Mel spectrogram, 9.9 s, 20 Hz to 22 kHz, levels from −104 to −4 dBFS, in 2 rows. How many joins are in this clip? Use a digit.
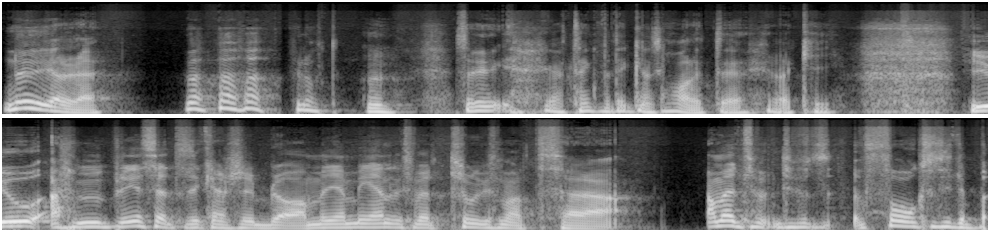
2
